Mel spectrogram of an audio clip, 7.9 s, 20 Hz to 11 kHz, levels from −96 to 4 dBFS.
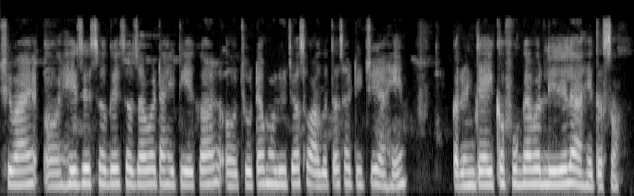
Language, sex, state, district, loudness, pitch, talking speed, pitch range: Marathi, female, Maharashtra, Sindhudurg, -16 LUFS, 235 Hz, 165 wpm, 225-245 Hz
